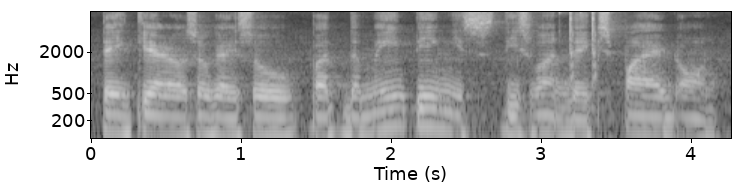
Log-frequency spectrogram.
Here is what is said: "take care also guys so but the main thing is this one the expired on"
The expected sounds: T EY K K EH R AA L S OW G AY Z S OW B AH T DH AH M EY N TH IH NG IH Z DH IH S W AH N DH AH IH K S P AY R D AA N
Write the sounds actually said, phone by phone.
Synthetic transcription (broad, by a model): T EY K K EH R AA S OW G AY S OW B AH T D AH M EY N T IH NG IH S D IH S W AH N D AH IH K S P AY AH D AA N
